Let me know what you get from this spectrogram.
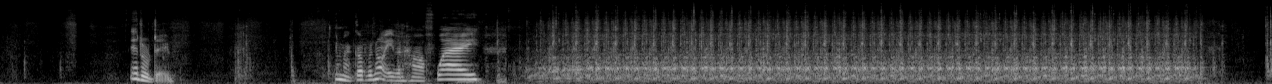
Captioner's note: sewing continues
